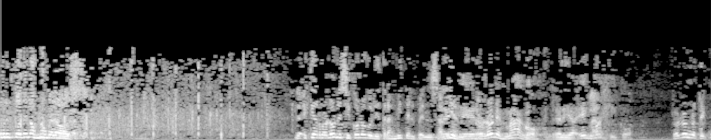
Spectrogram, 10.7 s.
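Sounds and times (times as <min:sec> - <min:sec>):
speech: 0:00.0 - 0:01.6, 0:04.4 - 0:10.6
audience applause at a comedic Circus of Numbers segment: 0:00.0 - 0:04.8.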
